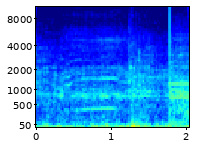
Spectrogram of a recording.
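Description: Rawrr Mantis X electric dirt bike at speed: heavy wind rumble on the microphone with tyre noise, a faint steady motor whine in the middle, and a sharp click near the end.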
